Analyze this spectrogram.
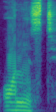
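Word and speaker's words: honest: এখানে এই উচ্চারণটা কিন্তু, এই শব্দটার উচ্চারণ কিন্তু হনেস্ট হবে না, হনেস্ট এটা এরকম হবে না, তাহলে এটার উচ্চারণটা হবে অনেস্ট, অর্থাৎ হ না হয়ে অ হবে।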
